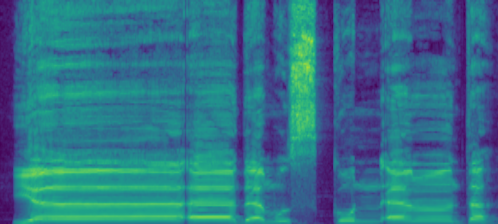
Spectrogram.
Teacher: یہاں جو لکھا ہوا ہے نا اسکن انت، یہاں آخر میں اسکن کے آخر میں نون ساکن ہے اور نون ساکن کے بعد حمزہ آ رہا ہے انت کے شروع میں، تو یہاں پر ہو رہا ہے اظہار حلقی. آپ نے اس کو ظاہر کر کے پڑھنا ہے، آپ نے یہاں پر غنہ نہیں کرنا، تیزی سے پڑھ جانا ہے.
